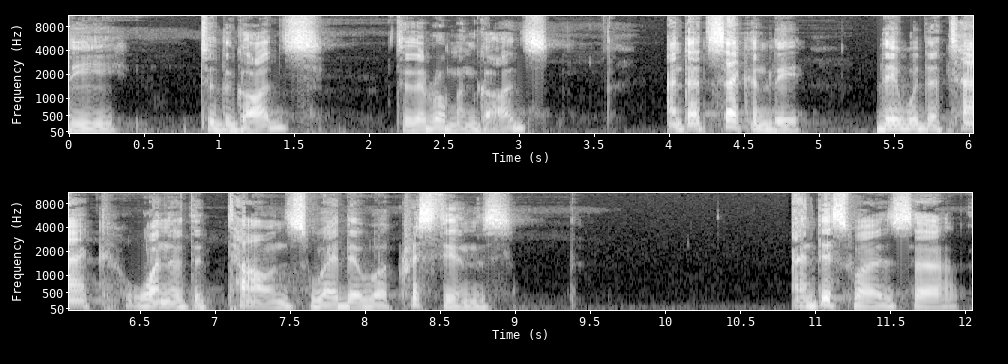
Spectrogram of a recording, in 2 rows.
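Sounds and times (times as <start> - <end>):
man speaking: 0.0 - 3.3, 4.0 - 9.0, 10.8 - 12.0.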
